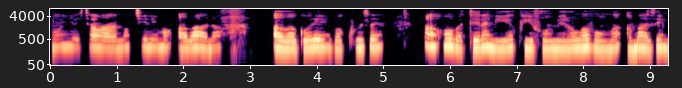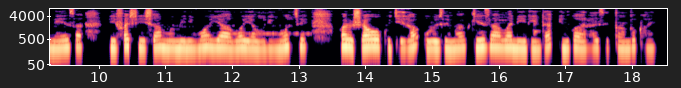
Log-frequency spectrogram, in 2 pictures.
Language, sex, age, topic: Kinyarwanda, female, 18-24, health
